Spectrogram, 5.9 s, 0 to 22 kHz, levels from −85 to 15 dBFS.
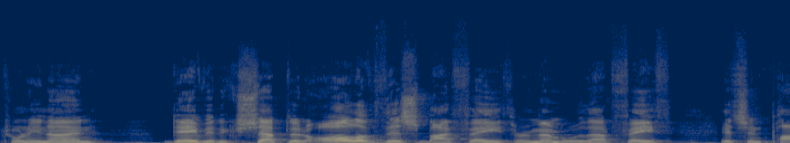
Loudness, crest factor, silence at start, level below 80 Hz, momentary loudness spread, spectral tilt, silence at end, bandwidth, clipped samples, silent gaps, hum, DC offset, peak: -31 LUFS; 20 dB; 0.05 s; -58 dBFS; 10 LU; -4.5 dB/octave; 0 s; 16 kHz; under 0.1%; none; none; under 0.1%; -12 dBFS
